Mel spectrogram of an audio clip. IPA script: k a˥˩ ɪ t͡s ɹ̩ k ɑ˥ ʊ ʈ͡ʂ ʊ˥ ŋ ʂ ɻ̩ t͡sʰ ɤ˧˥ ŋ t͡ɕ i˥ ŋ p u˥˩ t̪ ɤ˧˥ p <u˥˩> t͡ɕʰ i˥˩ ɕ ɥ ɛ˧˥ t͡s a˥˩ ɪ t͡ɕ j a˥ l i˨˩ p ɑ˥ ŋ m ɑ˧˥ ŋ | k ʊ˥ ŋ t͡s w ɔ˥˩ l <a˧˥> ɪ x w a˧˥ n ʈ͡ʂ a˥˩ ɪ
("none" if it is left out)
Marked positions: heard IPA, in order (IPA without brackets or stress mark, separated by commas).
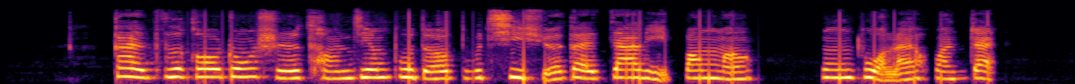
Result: u˧˥, a˧˥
